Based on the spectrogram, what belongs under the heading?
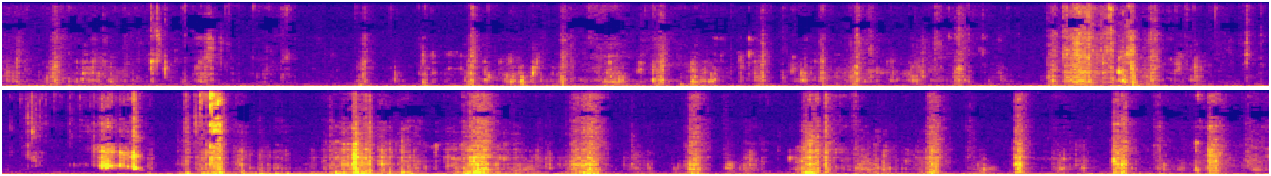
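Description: A person chewing a bite of sandwich close to the phone's microphone: soft crunching and mouth clicks, coming quicker and louder from about halfway through.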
